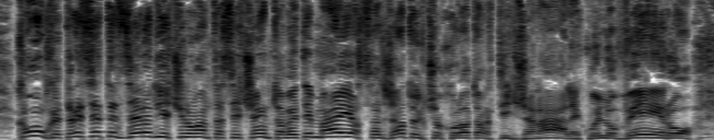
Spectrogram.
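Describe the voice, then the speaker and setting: With hardly any pauses, a man with an extremely high voice keeps his loudness very even while his intonation stays lively, over noticeable background noise. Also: moderate pace. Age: 30s. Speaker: radio host. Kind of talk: casual radio chat. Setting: radio studio, live broadcast. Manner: animated.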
